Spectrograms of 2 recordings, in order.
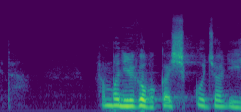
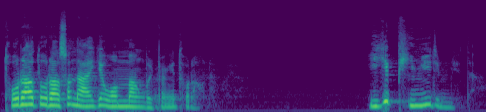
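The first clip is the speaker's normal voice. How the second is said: ordinary talk, nothing marked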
